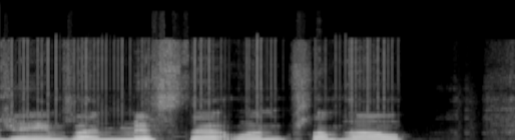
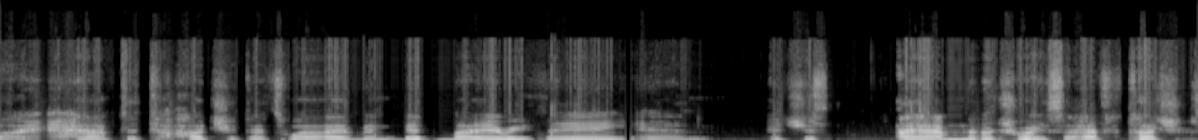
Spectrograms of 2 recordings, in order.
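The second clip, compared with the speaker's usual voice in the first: ordinary talk, nothing marked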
